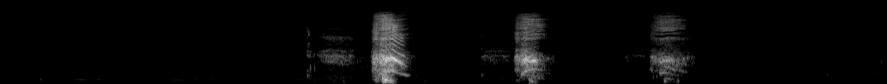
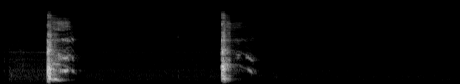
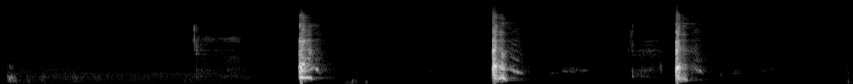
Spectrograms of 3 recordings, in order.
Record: {
  "exhalation_length": "8.9 s",
  "exhalation_amplitude": 24104,
  "exhalation_signal_mean_std_ratio": 0.2,
  "cough_length": "4.6 s",
  "cough_amplitude": 29676,
  "cough_signal_mean_std_ratio": 0.17,
  "three_cough_length": "8.5 s",
  "three_cough_amplitude": 32768,
  "three_cough_signal_mean_std_ratio": 0.15,
  "survey_phase": "beta (2021-08-13 to 2022-03-07)",
  "age": "65+",
  "gender": "Female",
  "wearing_mask": "No",
  "symptom_none": true,
  "smoker_status": "Current smoker (1 to 10 cigarettes per day)",
  "respiratory_condition_asthma": false,
  "respiratory_condition_other": false,
  "recruitment_source": "REACT",
  "submission_delay": "2 days",
  "covid_test_result": "Negative",
  "covid_test_method": "RT-qPCR",
  "influenza_a_test_result": "Negative",
  "influenza_b_test_result": "Negative"
}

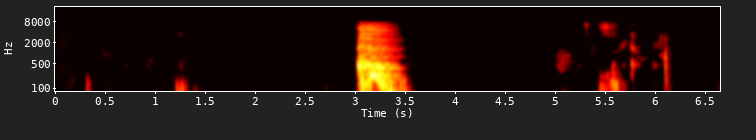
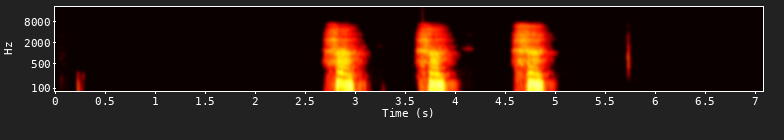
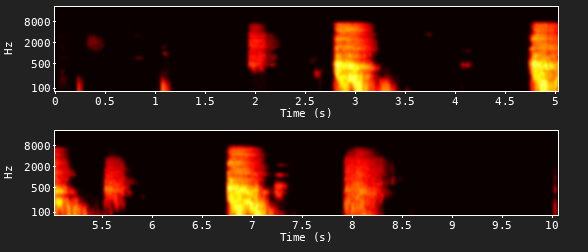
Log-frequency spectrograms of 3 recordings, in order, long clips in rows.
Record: {
  "cough_length": "6.7 s",
  "cough_amplitude": 27939,
  "cough_signal_mean_std_ratio": 0.2,
  "exhalation_length": "7.1 s",
  "exhalation_amplitude": 29086,
  "exhalation_signal_mean_std_ratio": 0.28,
  "three_cough_length": "10.1 s",
  "three_cough_amplitude": 28940,
  "three_cough_signal_mean_std_ratio": 0.27,
  "survey_phase": "alpha (2021-03-01 to 2021-08-12)",
  "age": "45-64",
  "gender": "Male",
  "wearing_mask": "No",
  "symptom_cough_any": true,
  "symptom_fatigue": true,
  "symptom_headache": true,
  "symptom_onset": "3 days",
  "smoker_status": "Never smoked",
  "respiratory_condition_asthma": false,
  "respiratory_condition_other": false,
  "recruitment_source": "Test and Trace",
  "submission_delay": "1 day",
  "covid_test_result": "Positive",
  "covid_test_method": "RT-qPCR",
  "covid_ct_value": 19.7,
  "covid_ct_gene": "ORF1ab gene",
  "covid_ct_mean": 20.8,
  "covid_viral_load": "150000 copies/ml",
  "covid_viral_load_category": "Low viral load (10K-1M copies/ml)"
}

